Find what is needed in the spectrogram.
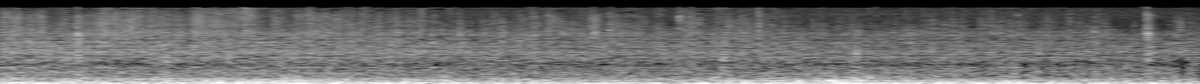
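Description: Steady low road and engine rumble inside a moving car's cabin, with a short knock near the end.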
